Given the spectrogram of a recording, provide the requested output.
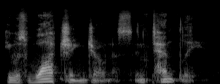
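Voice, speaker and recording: A man's voice: low voice, animated, normal speed, bright, forceful tone, husky, no room sound. An American man narrates a novel with theatrical flair. His intonation moves widely and his phrasing builds suspense, in a dry recording with little room sound. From United States. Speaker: audiobook reader. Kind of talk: dramatic scripted narration.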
